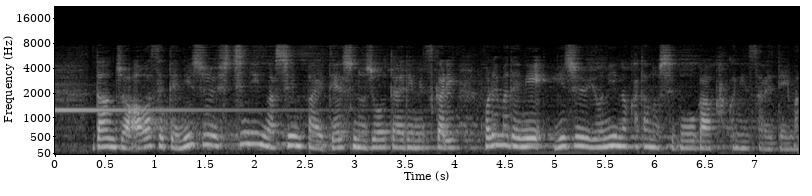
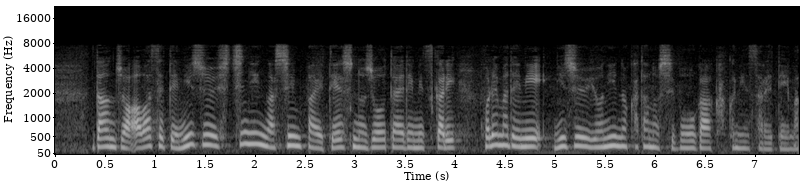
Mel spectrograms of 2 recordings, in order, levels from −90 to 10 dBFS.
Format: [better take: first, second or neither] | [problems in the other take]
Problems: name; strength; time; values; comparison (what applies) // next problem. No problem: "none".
second | background sound (Piano); 15 dB below the speech // room echo; dies away in 2.3 s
